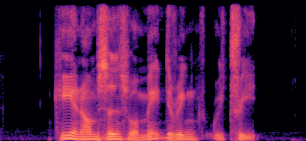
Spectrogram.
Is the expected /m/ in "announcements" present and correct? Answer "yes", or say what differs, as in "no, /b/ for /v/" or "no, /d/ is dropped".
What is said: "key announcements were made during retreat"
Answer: no, /m/ is dropped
